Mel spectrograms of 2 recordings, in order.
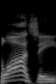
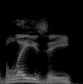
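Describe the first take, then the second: First: The A vowel is said in a fancy, posh way. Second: The A vowel is said in a plain, ordinary way. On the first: The name sounds more sophisticated. "Blasey sounds a little bit more sophisticated" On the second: The name sounds less sophisticated. "than Blasey"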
